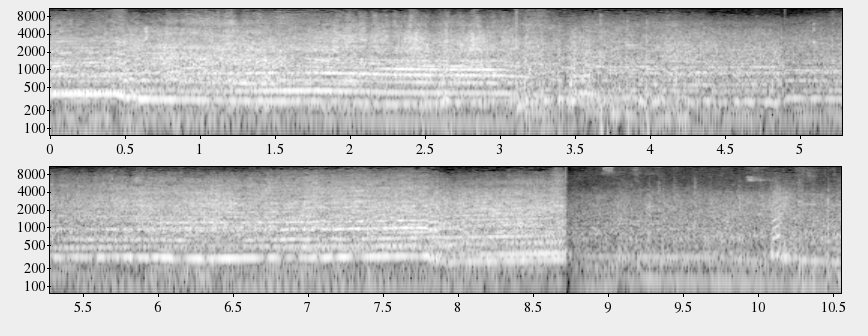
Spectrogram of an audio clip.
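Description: Race cars roar through the Assetto Corsa Competizione simulation at the Nürburgring, heading toward the final chicane with engines droning and shifting pitch. Several cars overlap, and the tone changes abruptly near the end. A commentator's voice likely sits underneath.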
